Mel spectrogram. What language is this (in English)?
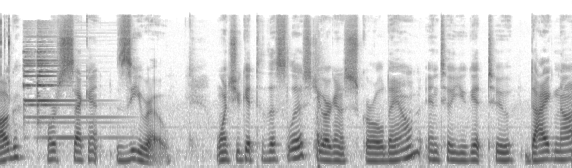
English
